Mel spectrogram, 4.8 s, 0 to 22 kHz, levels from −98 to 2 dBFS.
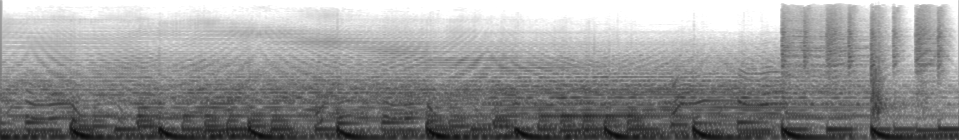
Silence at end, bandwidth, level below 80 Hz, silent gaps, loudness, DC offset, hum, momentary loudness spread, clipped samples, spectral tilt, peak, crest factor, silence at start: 0 s; 13 kHz; -16 dBFS; none; -13 LUFS; under 0.1%; none; 2 LU; under 0.1%; -7.5 dB/octave; 0 dBFS; 12 dB; 0 s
